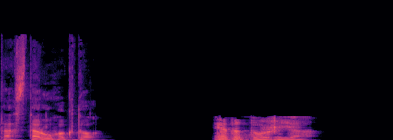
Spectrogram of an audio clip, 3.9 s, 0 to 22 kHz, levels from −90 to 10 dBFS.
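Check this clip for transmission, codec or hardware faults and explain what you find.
There is one fault: an adaptive stream at a lower bitrate, from 0.96 s to the end. The connection slowed, so the player switched abruptly, with no gap, to a much lower-bitrate version. Codec artefacts rise and nothing above 3.7 kHz remains, which fits a drop to a very low AAC bitrate.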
